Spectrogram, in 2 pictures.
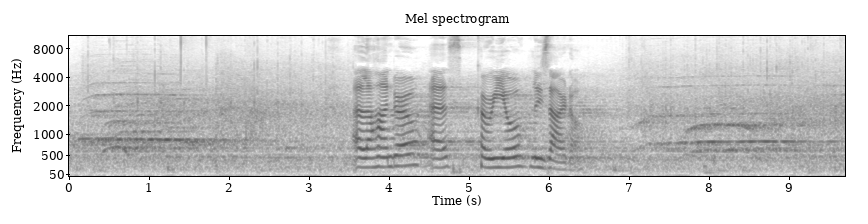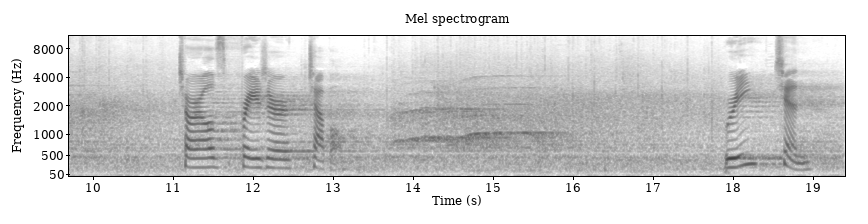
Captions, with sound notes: (audience applauding) (audience cheering) Alejandro S. Carrillo Lizardo. (audience applauding) (audience cheering) Charles Frazier Chappell. (audience applauding) (audience cheering) Rui Chen.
